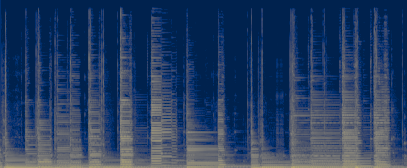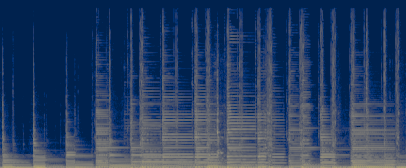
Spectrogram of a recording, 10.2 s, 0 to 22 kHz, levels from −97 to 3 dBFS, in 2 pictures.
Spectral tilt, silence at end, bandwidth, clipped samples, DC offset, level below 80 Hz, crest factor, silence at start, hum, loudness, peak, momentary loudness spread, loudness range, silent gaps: -5 dB/octave; 0 s; over 20 kHz; under 0.1%; under 0.1%; -62 dBFS; 18 dB; 0 s; none; -35 LUFS; -16 dBFS; 5 LU; 1 LU; none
